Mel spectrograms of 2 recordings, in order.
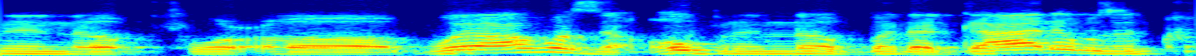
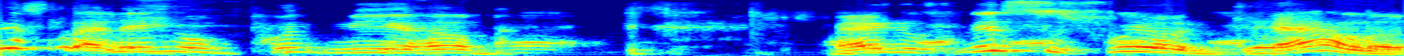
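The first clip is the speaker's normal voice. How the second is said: incredulous words through a laugh, scoffing; 7 semitones higher, 4 dB louder than usual. Retelling looking through a gala magazine, acting out laughing in disbelief. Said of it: "I'm laughing like".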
